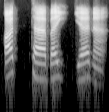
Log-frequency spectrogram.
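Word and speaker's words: قد تبين: Di sini juga diidghamkan sempurna. Maka qad tabayyana dibacanya qad tabayyana.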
